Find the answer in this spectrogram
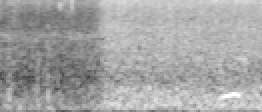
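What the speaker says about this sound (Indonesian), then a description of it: "Memang benar-benar lebat hujannya teman-teman" Heavy rain beats down on a riverside camping tent, a soft patter that swells midway into a steady, dense close hiss of drops on the surface.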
